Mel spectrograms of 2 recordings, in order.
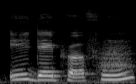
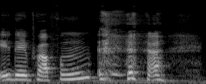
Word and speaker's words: eau de parfum: Next on my list is this Pistachio Brulee Eau de Perfume. I think that's how you say it, Eau de Parfum. And I gotta get my French right.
